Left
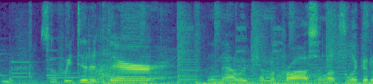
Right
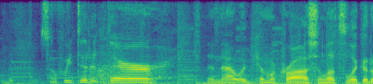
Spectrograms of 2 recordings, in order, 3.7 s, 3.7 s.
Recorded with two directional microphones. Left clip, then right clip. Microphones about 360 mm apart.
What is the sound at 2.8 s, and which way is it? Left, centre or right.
Speech, right.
